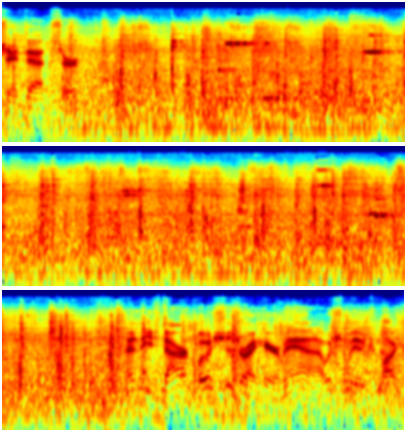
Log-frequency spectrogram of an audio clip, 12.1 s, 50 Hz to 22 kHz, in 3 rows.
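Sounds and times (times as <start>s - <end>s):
train wheels clattering over rail joints: 0.0s - 12.0s
high metallic wheel squeals: 2.2s - 2.9s, 3.6s - 4.1s, 7.2s - 8.1s.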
